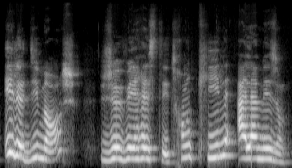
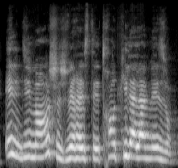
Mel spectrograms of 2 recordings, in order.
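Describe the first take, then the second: First: The sentence is spoken slowly and carefully. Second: The sentence is spoken very quickly. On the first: "prenons cette phrase doucement" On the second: "très rapidement"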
